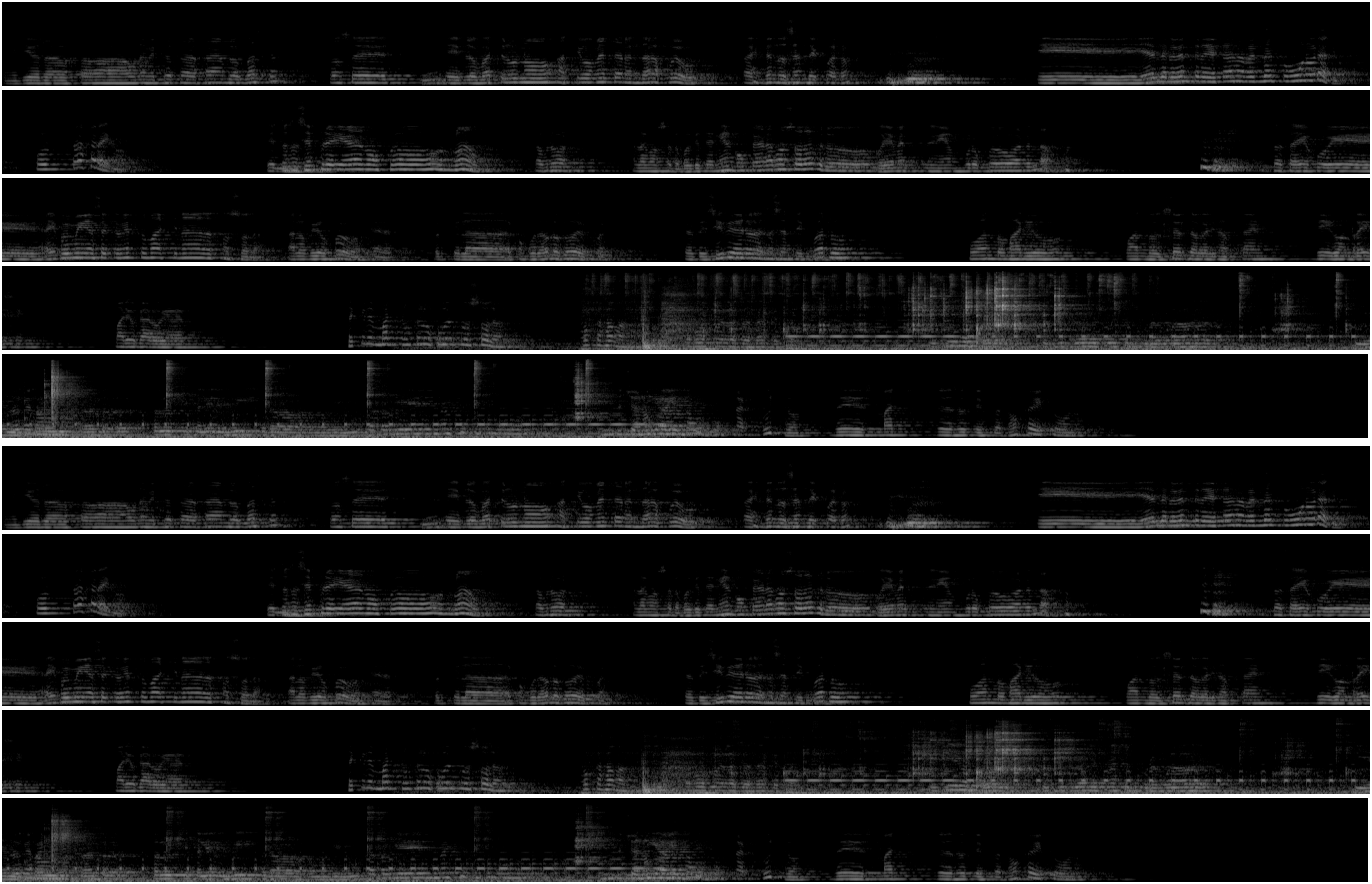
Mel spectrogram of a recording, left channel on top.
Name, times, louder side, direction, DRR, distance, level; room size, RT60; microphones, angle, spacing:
voice 1, 0.0-2.8 3.3-3.9 4.4-7.0 7.4-8.5 10.3-13.4 14.0-14.9 16.3-18.5 19.0-19.4 20.0-24.2 26.4-31.3 31.7-33.4 34.2-35.9 37.0-38.0 38.6-40.1 40.5-41.3 42.2-42.9 44.5-46.1 46.8-47.4 47.9-49.0 54.8-55.7 60.9-65.5, equal, 5° left, 4 dB, 2.7 m, -45 dB
voice 2, 8.8-9.4 16.4-16.7 25.7-25.9 35.4-35.6 50.3-51.2 51.4-53.2 54.6-60.1 60.7-61.8, right 1 dB, 50° right, -1 dB, 3.9 m, -43 dB
sound 1, 44.9-61.4, equal, 25° right, 3.2 m, -54 dB
sound 2, 46.8-60.6, left 5 dB, 60° left, 3.4 m, -42 dB
sound 3, 48.8-61.4, equal, 85° right, 2.3 m, -47 dB
25.0 x 20.5 x 9.1 m, 1.2 s
head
